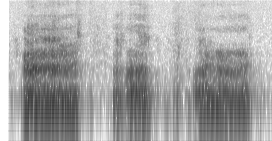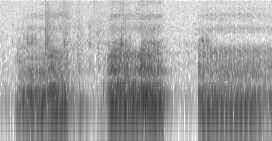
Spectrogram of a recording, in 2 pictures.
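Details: Italian Greyhound and Papillon playing their morning tug of war indoors, with bursts of low rumbling growls, each lasting about half a second to a second and separated by short pauses, heard in a small room.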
